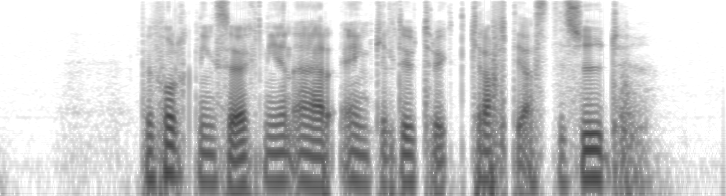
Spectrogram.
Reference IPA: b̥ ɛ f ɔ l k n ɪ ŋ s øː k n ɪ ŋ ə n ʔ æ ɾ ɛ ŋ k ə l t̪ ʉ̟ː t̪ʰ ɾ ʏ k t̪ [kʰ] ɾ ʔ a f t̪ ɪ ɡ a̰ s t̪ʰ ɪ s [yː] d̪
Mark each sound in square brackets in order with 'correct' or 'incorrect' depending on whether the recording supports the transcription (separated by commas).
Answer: correct, correct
